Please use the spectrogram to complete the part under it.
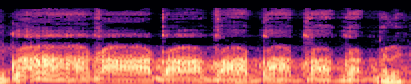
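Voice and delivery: forced cawing laugh; mock crow laugh. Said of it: "guyune digawe-gawe". (tawa dibuat-buat seperti gagak)

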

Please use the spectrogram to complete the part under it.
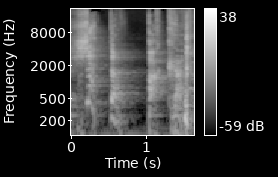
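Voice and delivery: hammed-up little-kid cry without full volume; imitated cursing kid. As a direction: mimic the kid's strained outburst. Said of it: "He said that perfect".

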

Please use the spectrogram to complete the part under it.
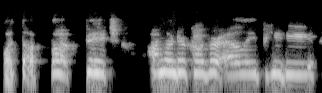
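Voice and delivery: imitated high-pitched furious outburst; high, indignant retold rage; raging man. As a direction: mimic an enraged guy yelling at her. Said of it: "like, raging".

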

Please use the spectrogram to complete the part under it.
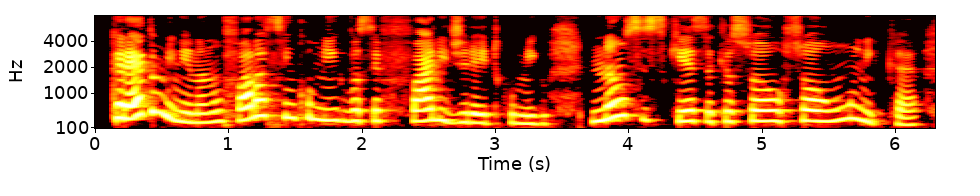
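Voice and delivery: offended, possessive aunt; scolding aunt. Acted. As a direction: scold her, then cling to her. Aunt scolding, then clingy.

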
